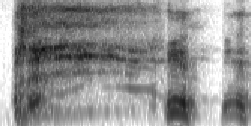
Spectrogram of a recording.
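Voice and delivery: squealing laugh with a falling end; laughing hard; high burst of laughter. Real, not acted. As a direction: cut loose in a high laugh. Laughing at own joke.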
